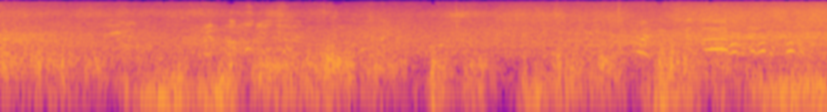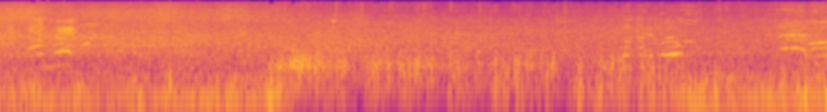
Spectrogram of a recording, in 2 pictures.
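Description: Wind rumbles steadily across an open field outdoors.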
